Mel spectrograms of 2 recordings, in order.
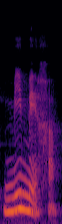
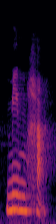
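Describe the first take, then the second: First: A short vowel separates the middle consonants. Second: The middle consonants are said together, no vowel. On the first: This is how it is read in scripture or prayer. "a forma correta em hebraico bíblico" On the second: This is the everyday modern way of speaking. "a gente tenta falar de uma maneira que é mais fácil"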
